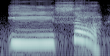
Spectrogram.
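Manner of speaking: high, drawn-out imitated chant; goofy mock battle cry. Fan mimics warriors all doing the cry, high mock yell. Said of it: "goofy that they're all doing the".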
